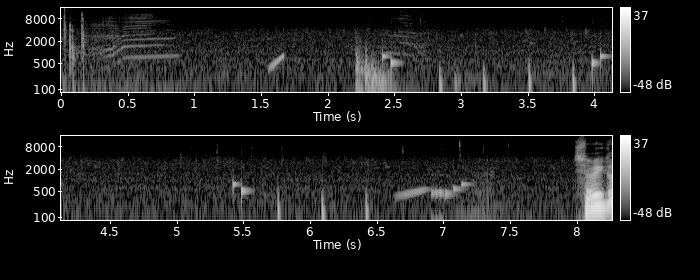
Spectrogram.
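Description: Short game menu blips and chimes sound as items are picked.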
